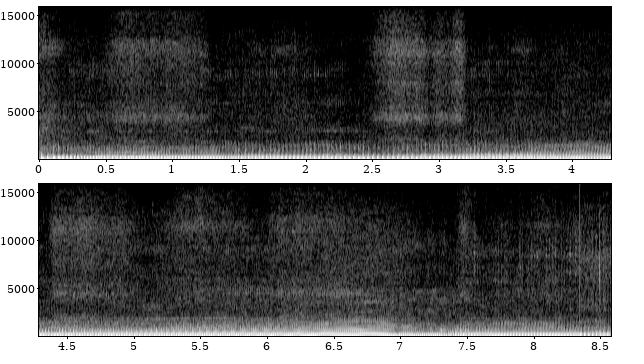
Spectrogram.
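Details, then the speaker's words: Honda Monkey bike: very loud, open exhaust bark whose pitch follows the revs; the exhaust baffle has been blown out. "so now Ashworth is so powerful it's literally just blown the baffle I'll be exhaust"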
